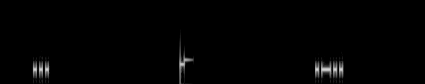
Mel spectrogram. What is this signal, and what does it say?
Morse code, heard as a keyed tone, about 40 wpm, 700 Hz. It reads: S L
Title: Single Letters - Phonetic Pronunciation 40wpm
